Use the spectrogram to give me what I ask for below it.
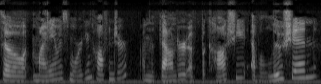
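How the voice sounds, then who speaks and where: A woman's voice: mid-range voice, lively intonation, moderate pace, a bit bright, slight background noise, rough recording. A woman guest on a podcast, chatting playfully and laughing often as she explains her compost business. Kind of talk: casual podcast chat. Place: studio.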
